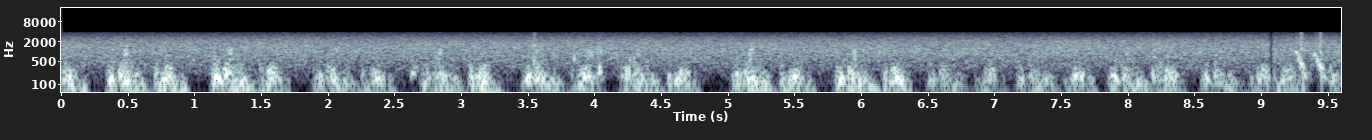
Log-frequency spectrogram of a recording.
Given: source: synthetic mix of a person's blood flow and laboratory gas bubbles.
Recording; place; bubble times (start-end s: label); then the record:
Doppler ultrasound of blood flow; precordium
2.61-2.69 s: bubbles
3.49-3.58 s: bubbles
3.82-4.08 s: bubbles
4.20-4.33 s: bubbles
8.16-8.31 s: bubbles
9.22-9.53 s: bubbles
9.58-9.60 s: bubbles
From the record:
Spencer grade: 2 (many but less than half of the cardiac periods contain bubble signals, singularly or in groups); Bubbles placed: anywhere in the cardiac cycle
